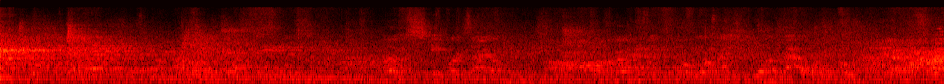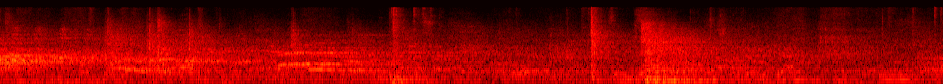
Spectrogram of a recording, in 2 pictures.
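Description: A crowd of spectators chatters in a large echoing rink.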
